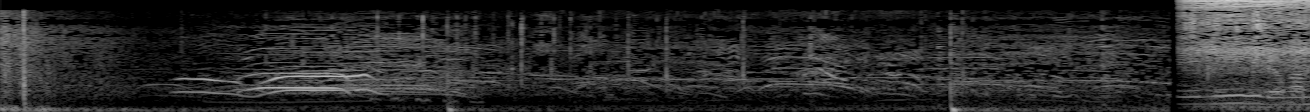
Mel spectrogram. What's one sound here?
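A crowd cheers and whoops outdoors.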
